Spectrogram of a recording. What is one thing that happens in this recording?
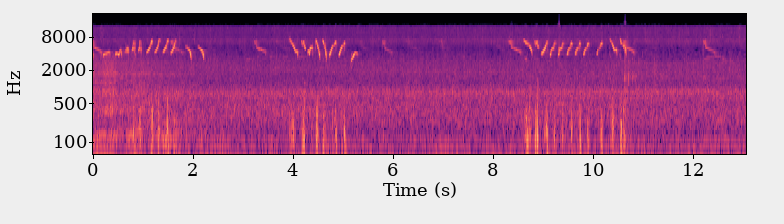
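A small songbird sings in quick bursts of high, rapid chirps.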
